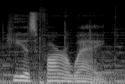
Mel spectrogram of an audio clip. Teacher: in these dialects the word far has a silent r but the r is pronounced when saying he is far away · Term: linking r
